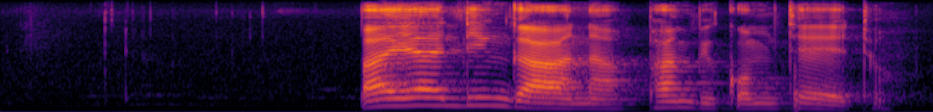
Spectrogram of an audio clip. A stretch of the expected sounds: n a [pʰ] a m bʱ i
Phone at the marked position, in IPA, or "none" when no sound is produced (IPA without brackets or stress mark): pʰ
